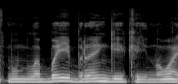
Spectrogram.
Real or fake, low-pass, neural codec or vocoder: real; 14.4 kHz; none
